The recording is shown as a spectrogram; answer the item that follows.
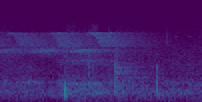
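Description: A high, buzzy animal call that runs in about three joined stretches and stops a little over a second in.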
